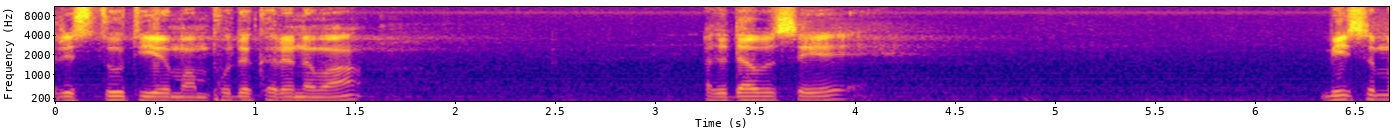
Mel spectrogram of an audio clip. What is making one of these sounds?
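A middle-aged man speaks slowly and calmly into a microphone, with long pauses.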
